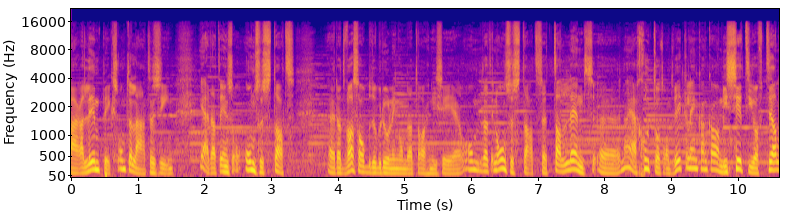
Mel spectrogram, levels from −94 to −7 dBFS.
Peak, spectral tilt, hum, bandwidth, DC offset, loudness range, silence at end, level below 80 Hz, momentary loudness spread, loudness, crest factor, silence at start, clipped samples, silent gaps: -2 dBFS; -5 dB/octave; none; 16.5 kHz; under 0.1%; 2 LU; 0 s; -42 dBFS; 7 LU; -17 LUFS; 14 dB; 0 s; under 0.1%; none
